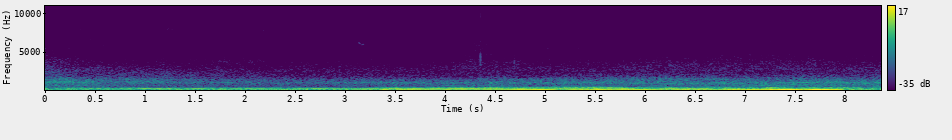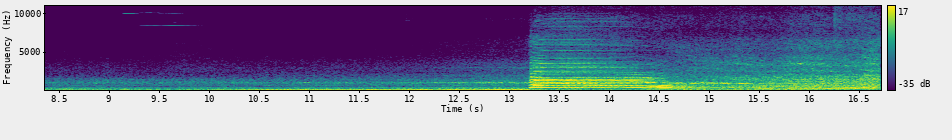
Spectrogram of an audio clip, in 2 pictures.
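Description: An LIRR EMD DM30AC diesel locomotive approaching and passing. A low engine drone wavers up and down for the first several seconds. Then comes one horn blast of about a second and a half, a little after the middle, dropping in pitch at its end as the locomotive goes by, followed by the rising rush and rumble of bilevel coaches passing close.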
